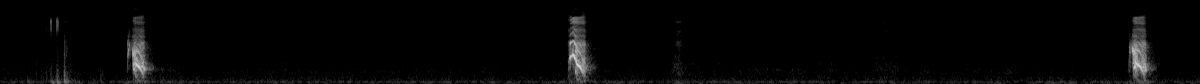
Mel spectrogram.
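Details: Three sharp, abrupt inspiratory hiccup sounds about five seconds apart, with fainter catches between, in a quiet room; hiccups.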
